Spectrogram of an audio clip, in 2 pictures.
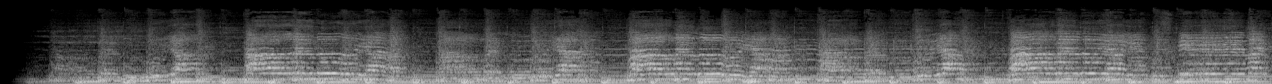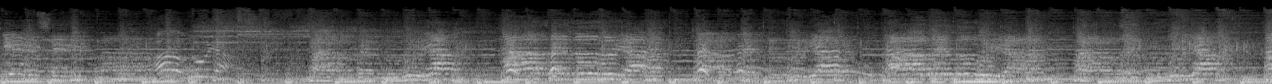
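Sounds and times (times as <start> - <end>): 
choral hymn singing: 0.5 - 14.4, 15.2 - 25.4.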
